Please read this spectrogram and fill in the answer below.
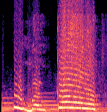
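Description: A man's loud, high-pitched wailing vocal over a music bed: a short note that dips sharply and swoops back up, then a long held note that slowly sags in pitch.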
